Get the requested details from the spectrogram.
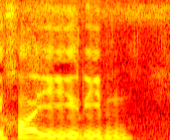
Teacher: Ra baris bawah dibaca nipis.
